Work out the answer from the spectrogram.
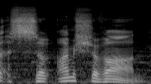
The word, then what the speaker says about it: Siobhan: I'm Siobhan. My name's on the door. That's how you pronounce it.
